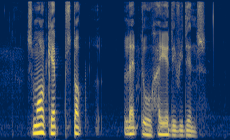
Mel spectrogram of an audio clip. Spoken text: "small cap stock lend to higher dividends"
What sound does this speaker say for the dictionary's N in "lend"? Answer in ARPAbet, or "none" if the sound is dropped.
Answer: none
